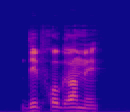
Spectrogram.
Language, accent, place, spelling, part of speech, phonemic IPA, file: French, France, Lyon, déprogrammer, verb, /de.pʁɔ.ɡʁa.me/, LL-Q150 (fra)-déprogrammer.wav
- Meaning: to pull (off the air)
